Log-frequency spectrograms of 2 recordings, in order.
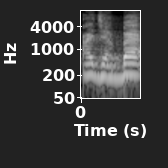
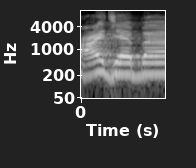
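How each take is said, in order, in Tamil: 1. கடைசி உயிர குறுக்குங்க. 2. கடைசி உயிர நீட்டுங்க. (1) "அஜப அப்படி முடிக்க மாட்டேங்கிறோம்" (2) "அஜபா அப்படி"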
